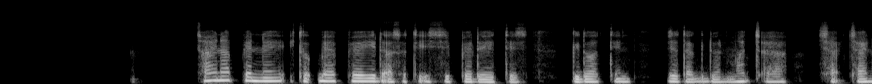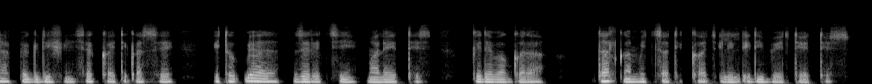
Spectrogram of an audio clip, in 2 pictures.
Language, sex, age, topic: Gamo, male, 18-24, government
